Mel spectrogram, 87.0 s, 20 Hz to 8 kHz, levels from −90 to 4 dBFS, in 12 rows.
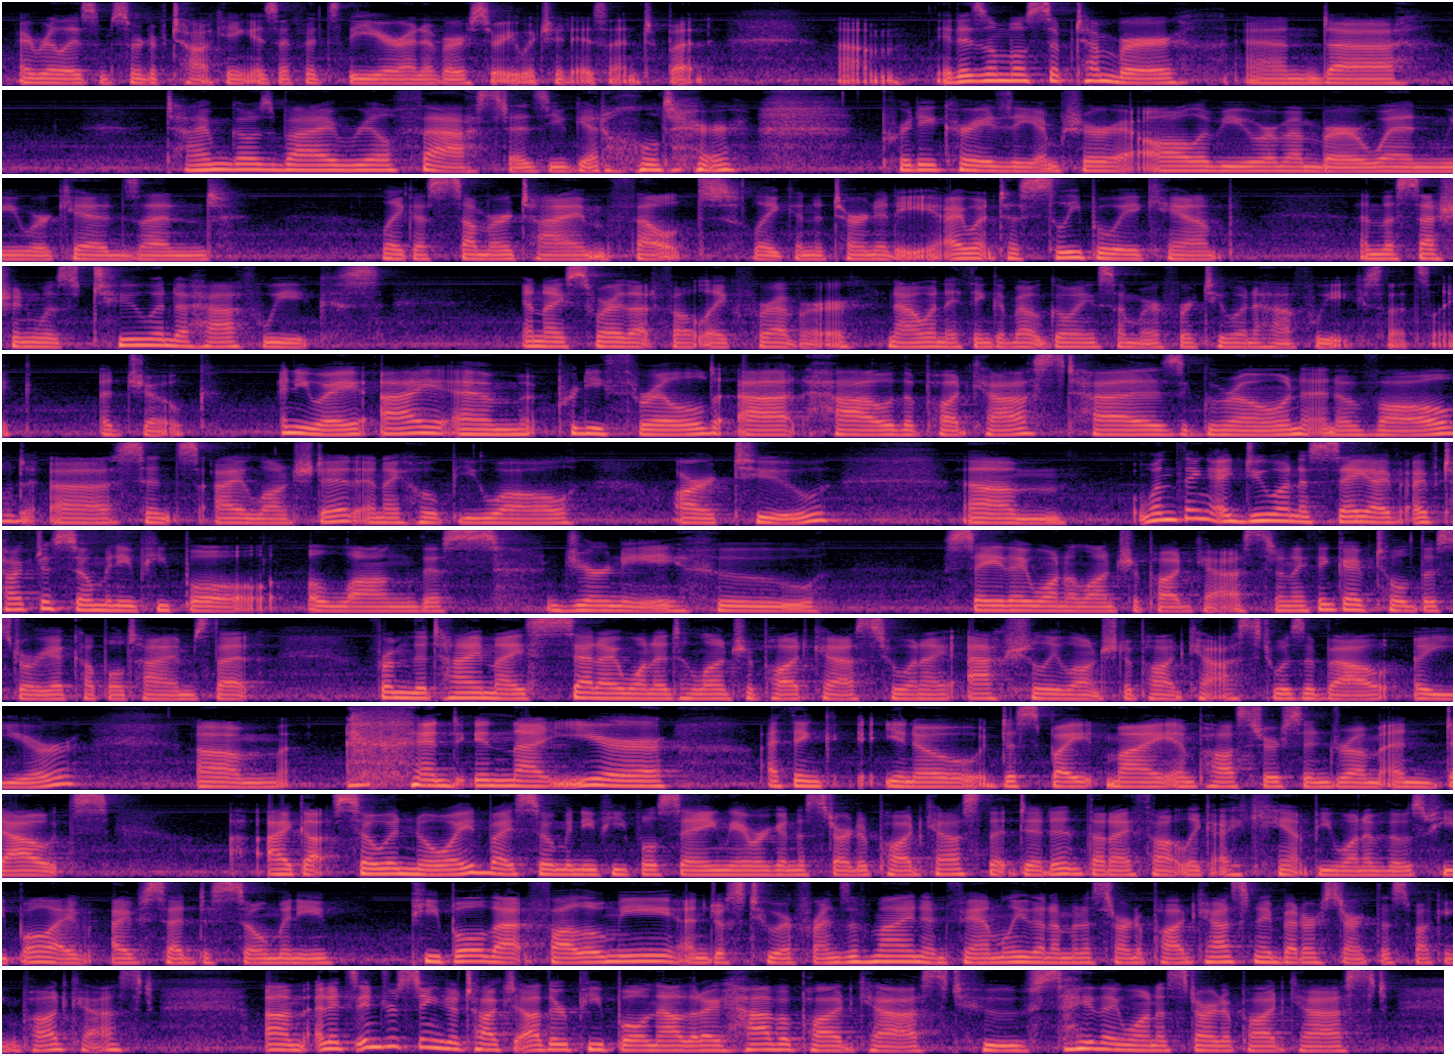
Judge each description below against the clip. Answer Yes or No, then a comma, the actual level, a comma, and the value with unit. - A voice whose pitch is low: No, medium, 165 Hz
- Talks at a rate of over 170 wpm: Yes, average, 190 wpm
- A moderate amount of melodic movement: Yes, average, 3.6 semitones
